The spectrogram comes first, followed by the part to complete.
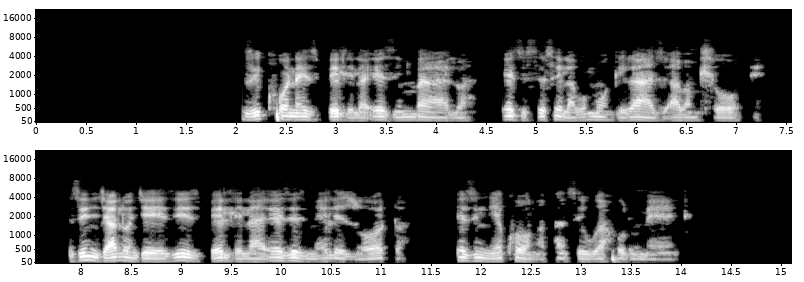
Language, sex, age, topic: North Ndebele, male, 36-49, health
